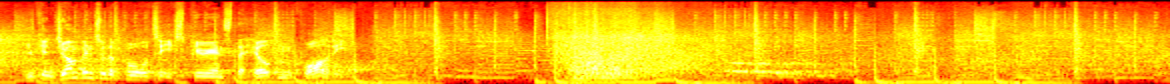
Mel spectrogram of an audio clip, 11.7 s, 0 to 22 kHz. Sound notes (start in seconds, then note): 5.4 water Splash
